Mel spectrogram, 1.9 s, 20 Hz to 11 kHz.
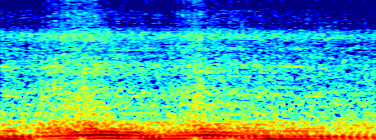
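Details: Yamaha Mio i125 scooter with a misfire and hard starting: uneven, lumpy running that surges, then pulses and shakes unsteadily. A misfire possibly caused by a dirty throttle body that may need cleaning.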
